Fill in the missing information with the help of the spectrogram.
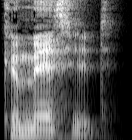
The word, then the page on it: committed: American English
